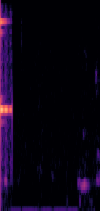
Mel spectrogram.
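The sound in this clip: A single short electronic beep from an automated phone system's voice prompt, a clean, steady tone lasting about a quarter second, followed by near silence and a faint low murmur.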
